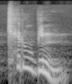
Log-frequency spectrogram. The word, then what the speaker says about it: 케루빔: 어 원래 발음으로는 발음으로는 케루빔 빔 그러면 복수고요. 어 케룹 그러면 단수예요. 케룹이 모여 있으면 케루빔.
